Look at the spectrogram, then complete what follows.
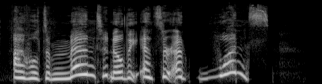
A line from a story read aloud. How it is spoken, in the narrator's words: the queen shouted, more angry than scared at the thought of her children going out at night alone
